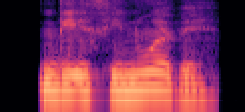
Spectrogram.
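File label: "diecinueve", Spanish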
